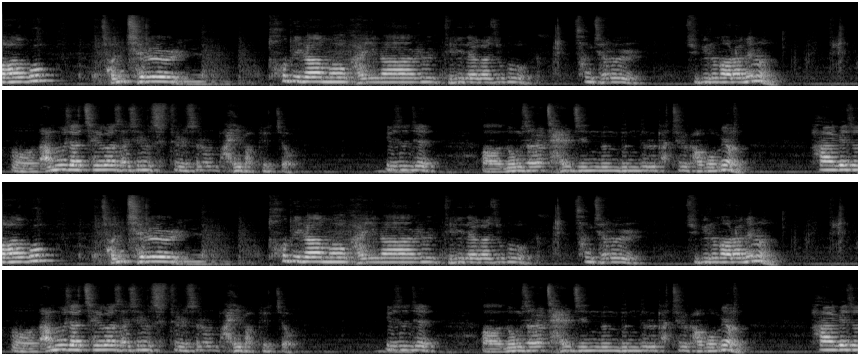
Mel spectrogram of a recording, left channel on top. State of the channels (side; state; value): both; identical; correlation 1.00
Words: 전체를 톱이나 뭐 가위나를 들이대가지고 상처를 주기로 말하면은 나무 자체가 사실은 스트레스를 많이 받겠죠. 그래서 이제 농사를 잘 짓는 분들 밭을 가보면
